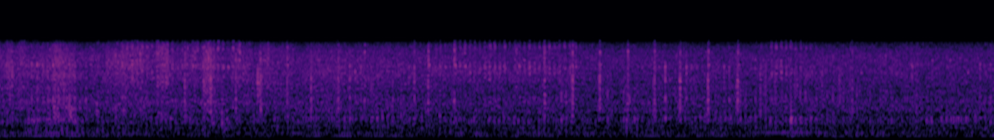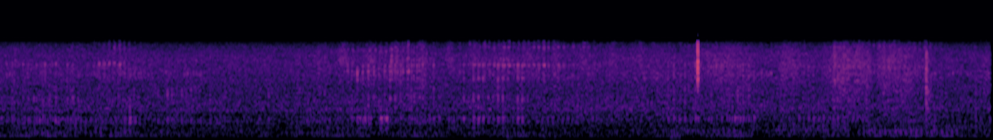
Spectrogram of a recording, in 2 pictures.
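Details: A British Shorthair cat welcoming and showing love to its grandad purrs steadily, a low, continuous rumbling that runs the whole time.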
